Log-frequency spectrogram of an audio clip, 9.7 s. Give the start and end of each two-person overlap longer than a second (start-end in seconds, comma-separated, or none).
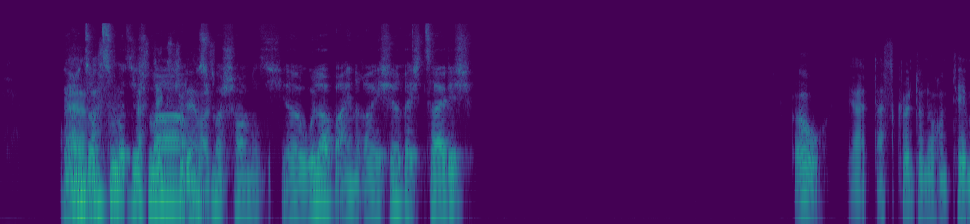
0.6-2.2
